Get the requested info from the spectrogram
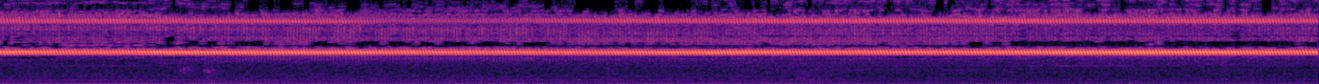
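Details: Tree cricket singing in a garden, filmed close up: a steady, unbroken high-pitched trill held at one pitch throughout, with a faint higher overtone and no other clear sounds.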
